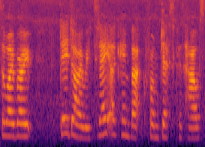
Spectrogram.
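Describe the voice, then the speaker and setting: Someone speaks with an English accent over noticeable background noise. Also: woman. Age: young. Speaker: youtuber. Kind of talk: casual vlog.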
